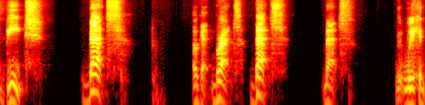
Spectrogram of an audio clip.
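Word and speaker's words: Bech: Beach. Betch. It's B-E-C-H. There's no A, so Betch. That sounds too close to bitch. If there's no A, then why would you think that it's beach? Betch.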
